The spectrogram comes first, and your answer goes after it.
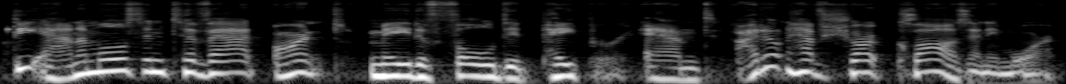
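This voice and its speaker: Adult actor as young dragon boy, video game character, earnest, soft-spoken, curious, courteous, hesitant. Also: mid-range voice, lively intonation, normal speed, natural voice. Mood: flustered, wistful. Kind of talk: scripted game character voice lines.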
